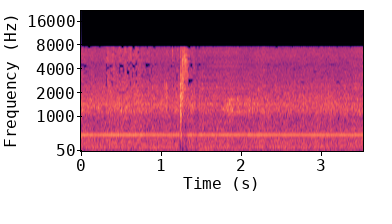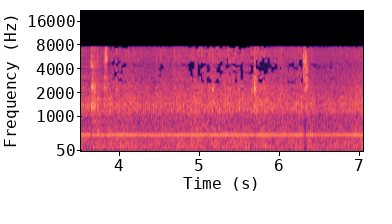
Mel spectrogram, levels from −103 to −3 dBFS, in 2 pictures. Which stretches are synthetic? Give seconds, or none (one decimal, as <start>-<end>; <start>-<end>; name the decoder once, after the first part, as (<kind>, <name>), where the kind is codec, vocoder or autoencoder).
1.5-2.1 (codec, DAC); 3.4-3.9

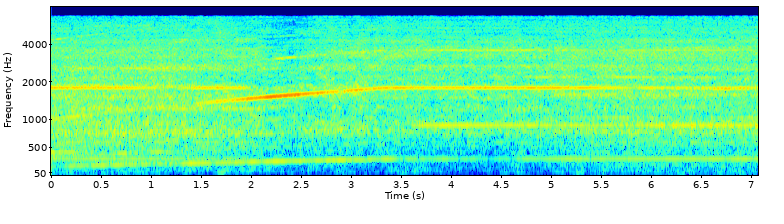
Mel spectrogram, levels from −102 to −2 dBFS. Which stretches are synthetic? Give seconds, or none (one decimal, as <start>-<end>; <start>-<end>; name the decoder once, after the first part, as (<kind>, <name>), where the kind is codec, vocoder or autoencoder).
1.1-5.4 (codec, DAC)

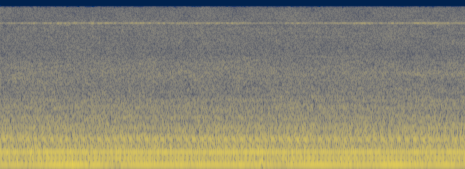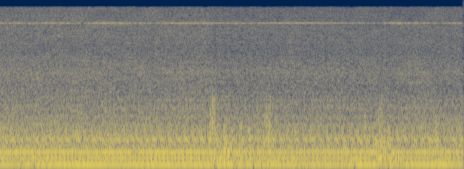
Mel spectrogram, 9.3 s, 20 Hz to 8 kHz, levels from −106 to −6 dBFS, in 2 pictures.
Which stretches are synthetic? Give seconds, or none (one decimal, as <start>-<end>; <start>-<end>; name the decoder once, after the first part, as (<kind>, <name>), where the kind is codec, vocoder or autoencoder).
0.0-6.4 (codec, DAC); 8.2-9.3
